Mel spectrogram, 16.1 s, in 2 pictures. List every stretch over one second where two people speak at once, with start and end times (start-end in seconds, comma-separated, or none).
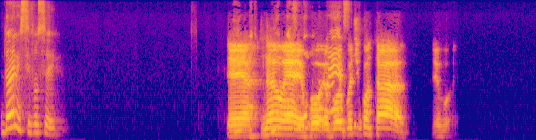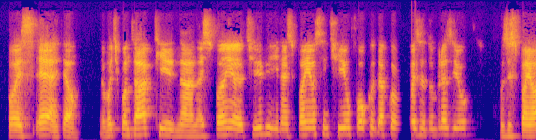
3.5-5.4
